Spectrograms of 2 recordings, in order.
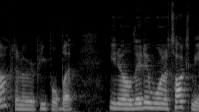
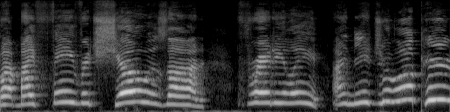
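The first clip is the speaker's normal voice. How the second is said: put-on very high, shrill, very loud old woman's holler; 13 semitones higher, 12 dB louder than usual. Retelling a grandma yelling at someone who is making dinner: imitating grandma yelling. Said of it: "the grandma starts yelling again".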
